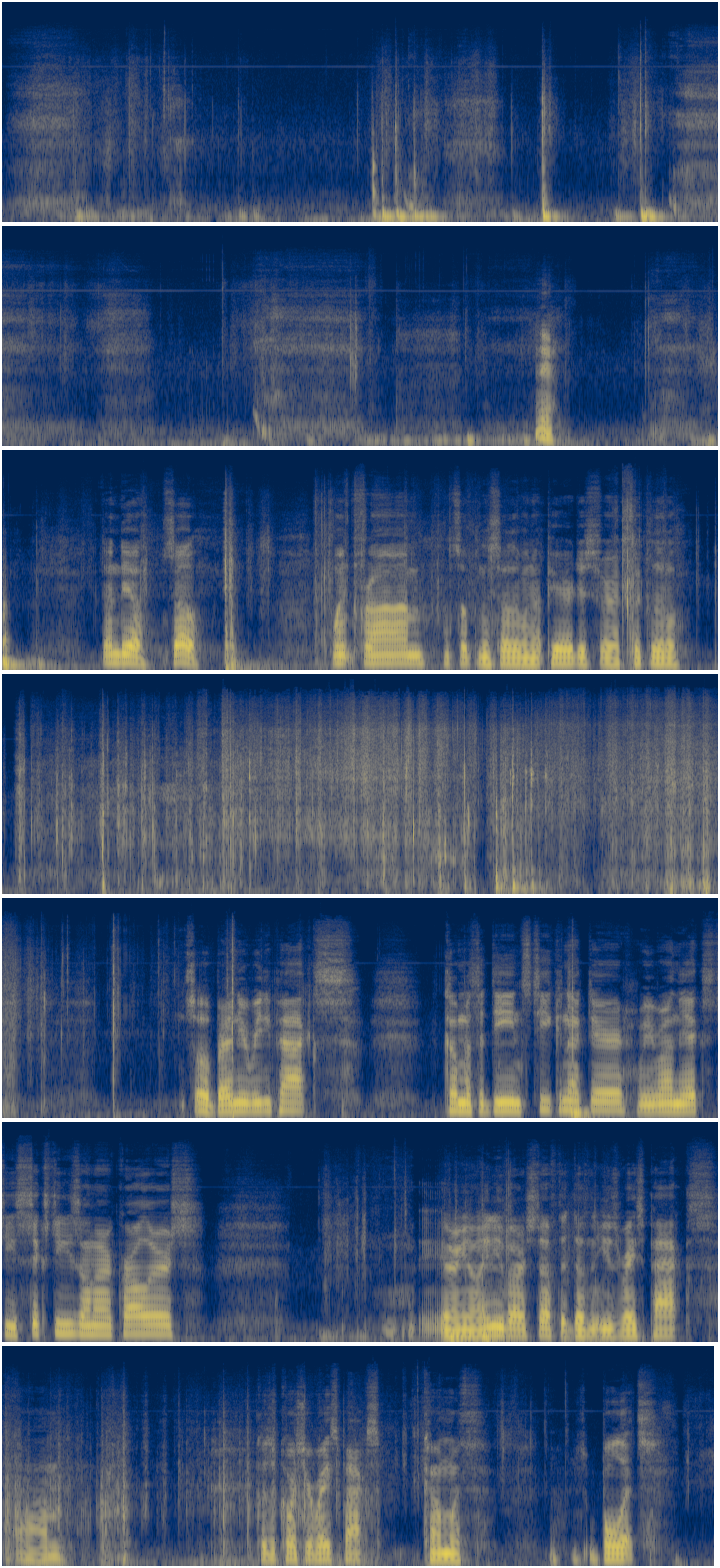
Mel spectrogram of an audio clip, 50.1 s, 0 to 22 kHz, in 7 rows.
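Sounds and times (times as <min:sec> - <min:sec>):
packaging crinkling: 0:20.4 - 0:30.4
rustling: 0:21.6 - 0:30.4.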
